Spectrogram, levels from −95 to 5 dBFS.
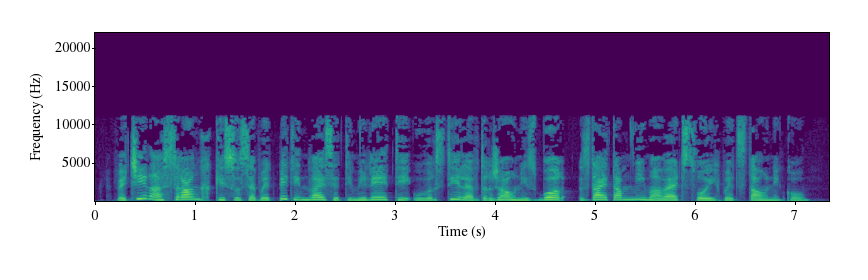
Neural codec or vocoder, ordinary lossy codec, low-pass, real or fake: none; MP3, 48 kbps; 19.8 kHz; real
